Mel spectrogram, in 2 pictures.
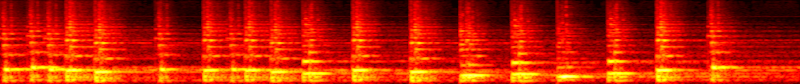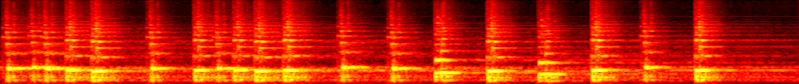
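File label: violin pizzicato; Smeshariki Chiko's Computer; Skripka Piz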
